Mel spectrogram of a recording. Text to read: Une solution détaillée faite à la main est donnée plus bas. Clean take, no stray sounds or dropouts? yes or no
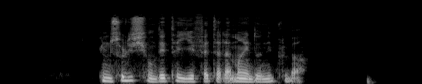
yes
